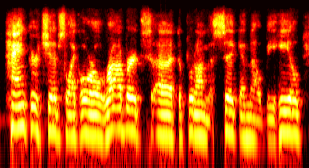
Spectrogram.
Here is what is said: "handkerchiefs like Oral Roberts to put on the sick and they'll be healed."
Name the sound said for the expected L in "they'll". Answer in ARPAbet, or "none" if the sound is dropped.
L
